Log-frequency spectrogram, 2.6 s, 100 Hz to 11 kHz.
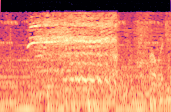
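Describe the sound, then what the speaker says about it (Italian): A horse in The Witcher 3: Blood and Wine whinnies loudly in one long descending neigh close by, followed by faint hoof shuffling. "Dove sta il cavallo?"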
